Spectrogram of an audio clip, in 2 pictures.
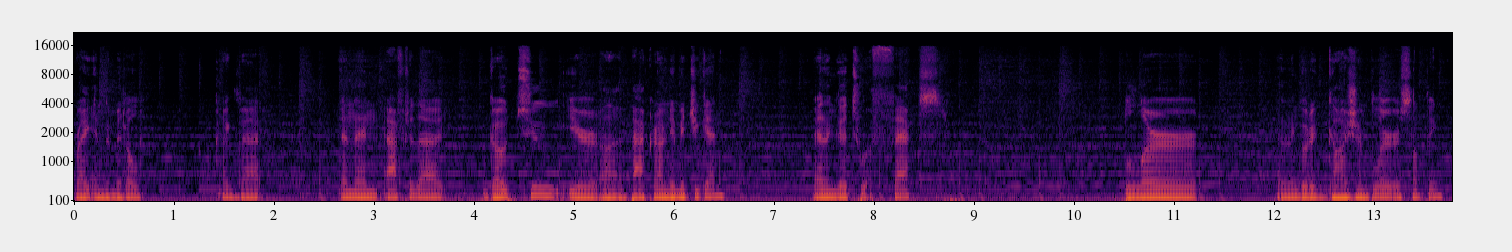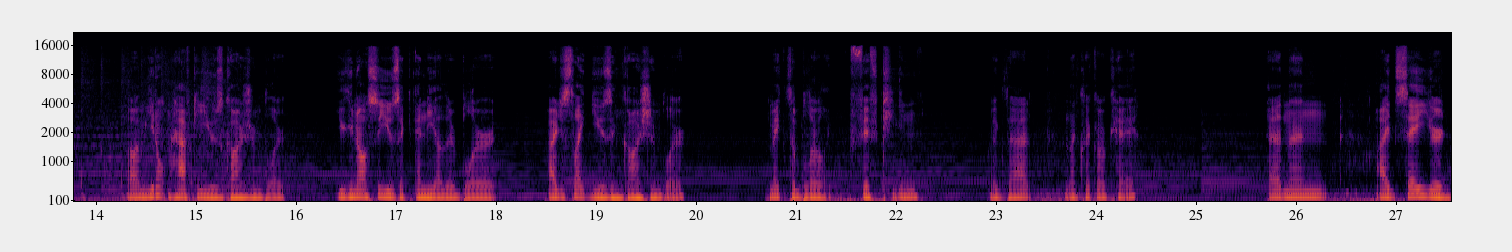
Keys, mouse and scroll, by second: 0.5 click, 0.7 ctrl+scroll down 1, 1.5 ctrl+scroll up 1, 2.4 ctrl+scroll down 1, 6.3 click, 12.5 click, 12.7 click, 15.7-18.2 drag, 19.7-23.5 drag, 24.1 click, 26.6 scroll up 1.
